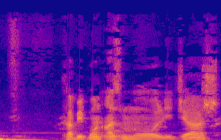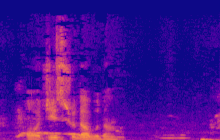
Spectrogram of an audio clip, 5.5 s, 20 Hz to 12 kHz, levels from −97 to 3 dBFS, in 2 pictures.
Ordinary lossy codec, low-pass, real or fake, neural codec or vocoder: AAC, 32 kbps; 10.8 kHz; real; none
